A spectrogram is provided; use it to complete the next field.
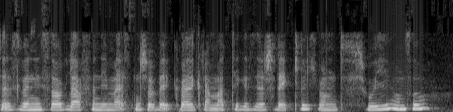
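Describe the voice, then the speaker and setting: A woman's voice at medium pitch amid noticeable background noise. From Lower Bavaria, Germany. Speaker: baking blogger and podcaster. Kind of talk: casual chat.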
